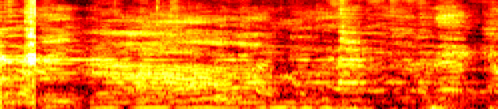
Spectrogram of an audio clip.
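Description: Live band music in the background, with one long low note held through most of it.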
